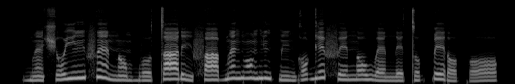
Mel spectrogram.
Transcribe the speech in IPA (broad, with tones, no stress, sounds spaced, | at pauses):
b ɛ̃˨ ʃ o˨˦ j ĩ˦ f ɛ̃˦˨ n ɔ̃˨ b o˨ t a˧ ɾ i˨ f a˧ b ɛ̃˦ ɡ ɔ̃˦ ɡ ĩ˦˨ k͡p ĩ˨ ɡ ɔ˨˦ ɡ e˦ f e˧ n ɔ˧ w ɛ˨ n e˨ t o˨˦ k͡p e˦˨ ɾ ɔ˨ k ɔ˨˦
